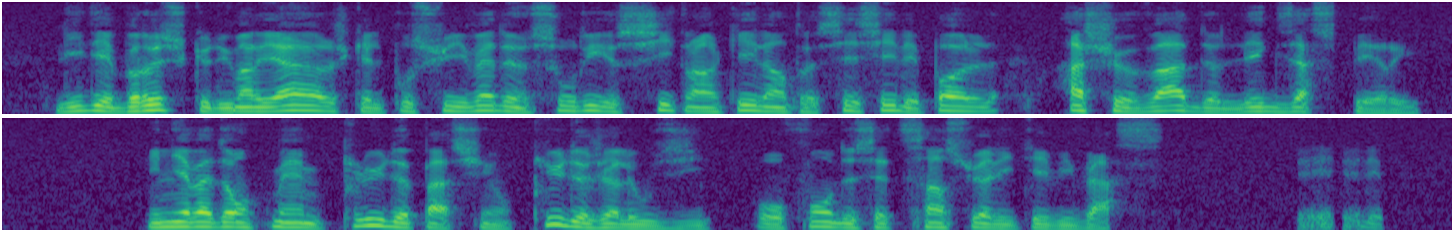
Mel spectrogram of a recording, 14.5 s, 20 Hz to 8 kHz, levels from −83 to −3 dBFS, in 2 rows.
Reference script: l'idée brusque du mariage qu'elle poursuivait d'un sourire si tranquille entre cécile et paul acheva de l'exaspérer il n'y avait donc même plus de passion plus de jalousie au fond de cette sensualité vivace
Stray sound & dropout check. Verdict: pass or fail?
fail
